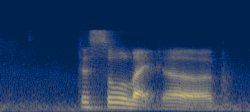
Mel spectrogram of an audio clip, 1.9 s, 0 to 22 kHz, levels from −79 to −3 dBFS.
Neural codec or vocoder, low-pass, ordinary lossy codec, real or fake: codec, 24 kHz, 0.9 kbps, WavTokenizer, large speech release; 7.2 kHz; none; fake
